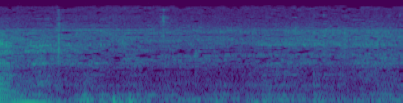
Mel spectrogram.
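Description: Alcohol penny can stove with afterburner holes burning: a faint, uneven low rumble of the flame jets.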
